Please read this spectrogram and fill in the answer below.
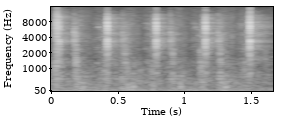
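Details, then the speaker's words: Bianchi Strada road bike during tune-up, brake pivots and drivetrain lubed: crisp even ticking about three times a second as drivetrain spins freely, squeak gone; rear derailleur noted as very worn. "There we go. Squeak is gone now. Much better."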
